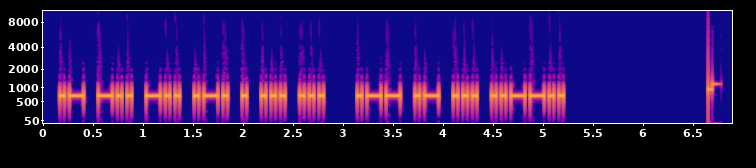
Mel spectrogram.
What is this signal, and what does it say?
Morse code, heard as a keyed tone, about 25 wpm, 700 Hz. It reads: ADDRESS WAS?
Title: Sentences from Top 1000 Words - Review Part 6 - 25wpm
